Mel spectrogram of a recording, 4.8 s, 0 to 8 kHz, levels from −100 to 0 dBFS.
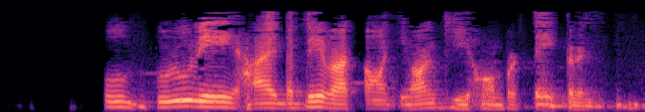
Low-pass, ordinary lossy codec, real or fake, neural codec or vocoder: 7.2 kHz; MP3, 24 kbps; fake; codec, 16 kHz, 0.5 kbps, X-Codec, HuBERT features, trained on general audio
